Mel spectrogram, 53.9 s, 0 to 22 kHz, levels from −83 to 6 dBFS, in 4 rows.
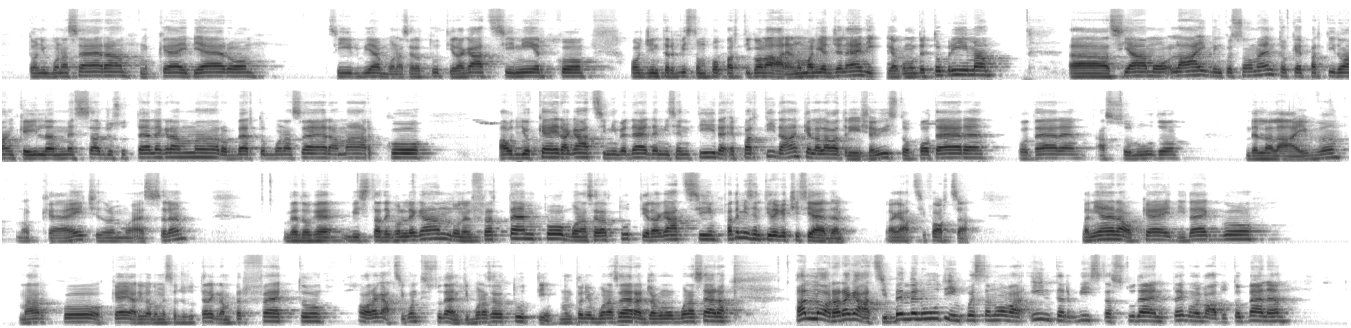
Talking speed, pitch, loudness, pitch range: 130 wpm, 155 Hz, -17 LUFS, 135-180 Hz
